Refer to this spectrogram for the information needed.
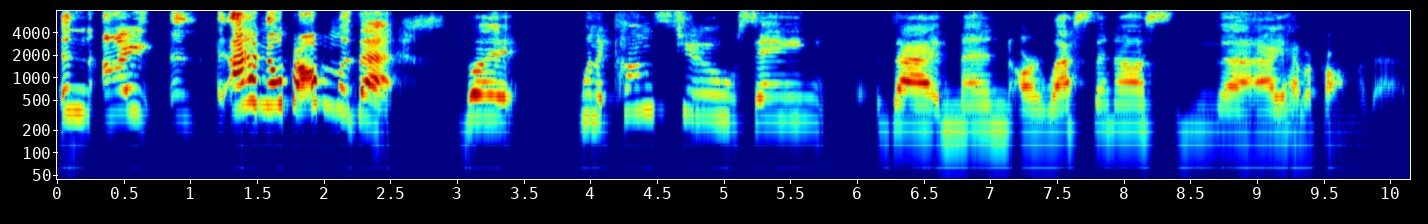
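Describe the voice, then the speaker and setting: A woman's voice: sits high, slow, a bit bright. A woman giving her opinions in a casual discussion, often repeating words and restarting her sentences.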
